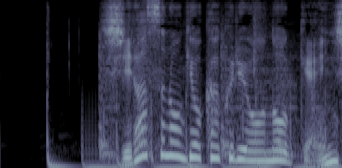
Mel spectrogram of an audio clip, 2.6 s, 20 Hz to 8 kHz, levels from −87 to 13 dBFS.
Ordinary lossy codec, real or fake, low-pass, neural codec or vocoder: none; real; none; none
